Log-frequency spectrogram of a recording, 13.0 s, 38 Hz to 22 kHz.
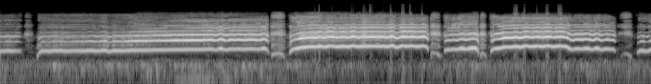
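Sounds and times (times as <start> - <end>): gasp of breath: 0.4 - 0.8, 5.4 - 5.8, 8.6 - 8.9, 9.6 - 9.8, 12.3 - 12.8.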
